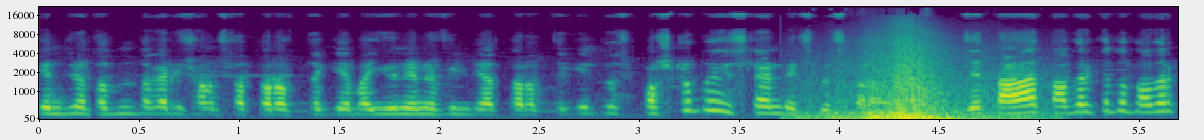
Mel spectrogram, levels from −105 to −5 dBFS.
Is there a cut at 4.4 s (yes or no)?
yes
